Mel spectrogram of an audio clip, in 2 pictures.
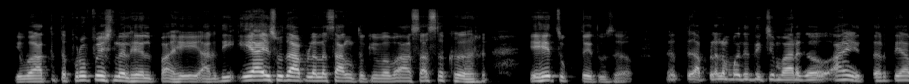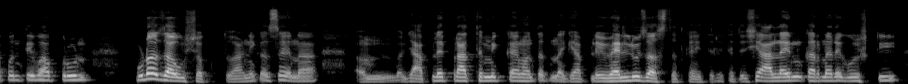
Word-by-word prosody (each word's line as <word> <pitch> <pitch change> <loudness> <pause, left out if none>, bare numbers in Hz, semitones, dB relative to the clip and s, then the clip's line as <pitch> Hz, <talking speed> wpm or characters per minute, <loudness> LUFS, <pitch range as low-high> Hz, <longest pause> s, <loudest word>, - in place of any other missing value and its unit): किंवा 135 +2 0
आता 135 +8 -5
तर - - -2
प्रोफेशनल 195 -3 +4
हेल्प 145 -2 0
आहे. 130 0 0
अगदी 135 +7 -3
एआय 195 +1 +9
सुद्धा 195 -1 +5
आपल्याला 175 -1 +2
सांगतो 155 -4 -2
की 145 - -7
बाबा 140 +2 -2
असं-असं 165 +5 -3
कर 125 -5 -1 0.5
हे-हे 190 +3 +6
चुकतं 180 -5 -6
आहे 130 - +1
तुझं 120 +3 -11 0.4
तर 465 - -7
आपल्याला - - -2
मदतीचे 230 0 -3
मार्ग 110 - 0 0.3
आहेत 210 -2 0
तर - - -3
ते - - +1
आपण 200 - -4
ते 210 - 0
वापरून, 200 - 0 0.5
पुढं 250 +5 +7
जाऊ 170 -5 +6
शकतो 130 -3 -9
आणि 135 +4 -7
कसं 205 - -4
आहे - - -1
ना 75 0 -5 0.5
म - - -7 0.3
म्हणजे - - -8
आपले 175 0 -1
प्राथमिक 170 0 +1
काय 170 - -1
म्हणतात 160 0 -3
ना - - -3
की 140 - -7
आपले 140 +2 -3
व्हॅल्यूज 170 +3 +4
असतात 135 -3 -1
काहीतरी 120 -2 -12
त्याच्याशी 140 +7 -7
अलाइन 170 +2 +2
करणाऱ्या 170 +1 -1
गोष्टी 165 +3 -5
165 Hz, 170 wpm, -24 LUFS, 135-190 Hz, 0.5 s, एआय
